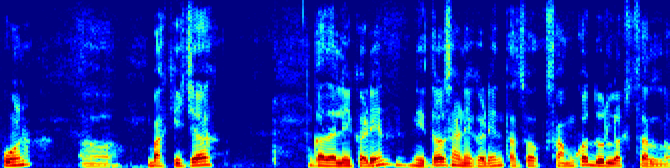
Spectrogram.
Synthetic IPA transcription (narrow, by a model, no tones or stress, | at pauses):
pəɳ | bakit͡ɕja | ɡəd̪alĩkəɽenːit̪əɭsaɽ̃ĩkəɽeːnt̪jat͡sɔsamkɔd̪uɾləkʂə̥t͡salːɔ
